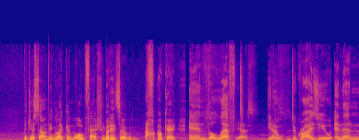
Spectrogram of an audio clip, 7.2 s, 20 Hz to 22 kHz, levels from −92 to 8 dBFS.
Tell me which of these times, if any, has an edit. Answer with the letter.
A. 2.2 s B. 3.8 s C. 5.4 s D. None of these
B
